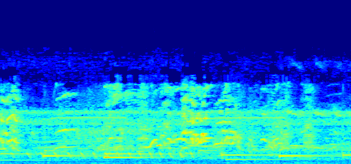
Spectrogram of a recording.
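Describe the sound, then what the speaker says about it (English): Macaws in a bird park give bright, repeated chirps and tweets with sustained whistle-like tones over a steady hiss, moderately close and without talk. "The macaws cheerfully chirp, as if sharing their joy with you."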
